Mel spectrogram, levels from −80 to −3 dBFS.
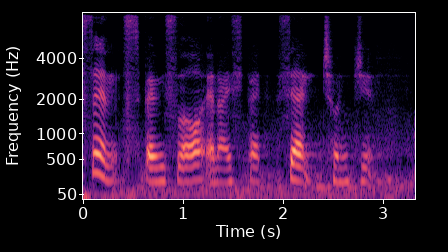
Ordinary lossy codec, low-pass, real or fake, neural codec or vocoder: none; none; fake; codec, 16 kHz, 1 kbps, FunCodec, trained on LibriTTS, 50 frames a second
